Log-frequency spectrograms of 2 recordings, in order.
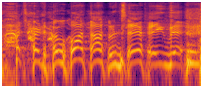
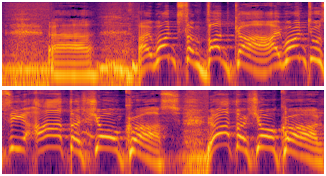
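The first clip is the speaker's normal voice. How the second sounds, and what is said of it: Put-on Russian accent. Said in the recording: “there has been a request for a Russian accent ... A Russian accent ... How does an Russian accent sound?”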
